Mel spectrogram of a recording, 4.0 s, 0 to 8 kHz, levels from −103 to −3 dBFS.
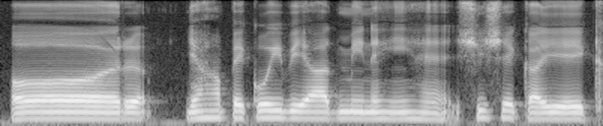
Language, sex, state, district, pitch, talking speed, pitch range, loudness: Hindi, male, Bihar, Patna, 115 Hz, 180 wpm, 110-125 Hz, -14 LUFS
